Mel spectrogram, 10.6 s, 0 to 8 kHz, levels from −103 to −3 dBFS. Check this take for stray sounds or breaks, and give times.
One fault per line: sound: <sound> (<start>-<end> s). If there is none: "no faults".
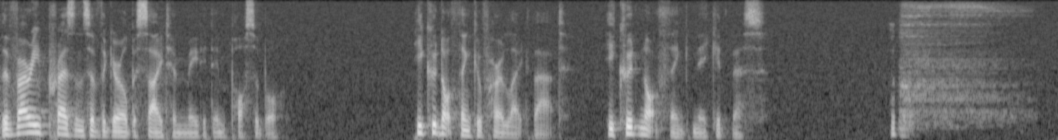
sound: sigh (8.9-10.4 s)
